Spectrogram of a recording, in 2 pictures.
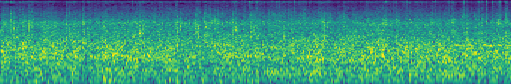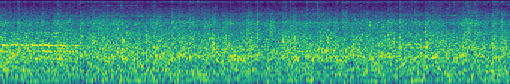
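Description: A fairground ride whirs and rattles as it spins.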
